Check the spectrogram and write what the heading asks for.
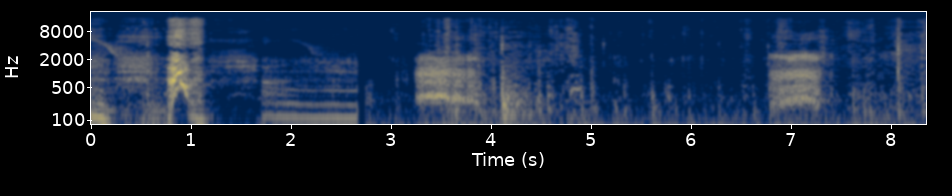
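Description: A Rottweiler growling through bared teeth, with one sharp bark about a second in and then a low, steady growl. Then two short, rough dog growls a few seconds apart, with small clicks between.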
